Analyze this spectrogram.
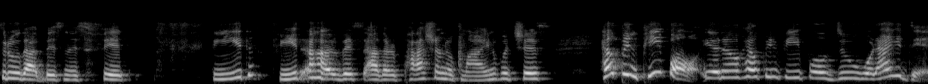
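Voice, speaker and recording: Spoken at a fairly slow pace with a Spanish accent, the delivery has lively intonation. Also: woman, high pitch for a woman. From Argentina. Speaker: wedding officiant and mindfulness teacher. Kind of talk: interview podcast. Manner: halting, many fillers and repetitions.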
